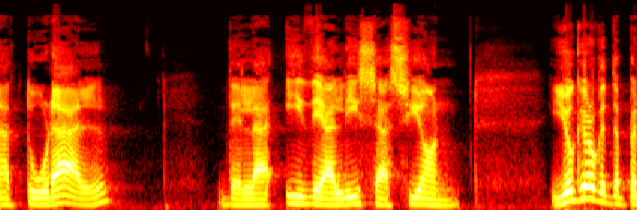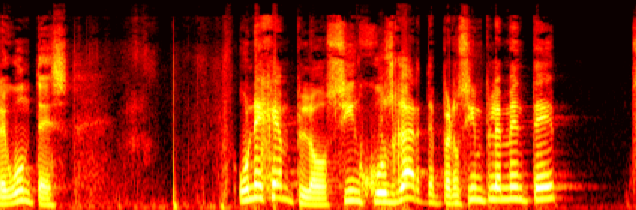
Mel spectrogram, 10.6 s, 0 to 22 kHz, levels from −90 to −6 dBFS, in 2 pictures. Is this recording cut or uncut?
uncut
